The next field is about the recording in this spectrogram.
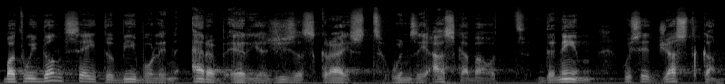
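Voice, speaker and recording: Egyptian guy giving a church slideshow talk, kinda slow and halting english, big echoey hall. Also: on the low side, fairly bright tone, husky. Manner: halting, with short phrases and non-native English grammar. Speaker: church ministry leader presenting to a congregation. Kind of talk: presentation talk narrating photo slides.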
